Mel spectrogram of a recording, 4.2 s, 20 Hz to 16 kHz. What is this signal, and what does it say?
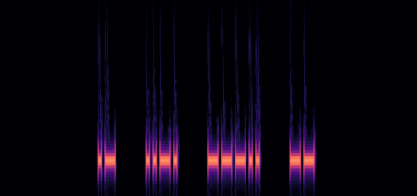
Morse code, heard as a keyed tone, about 36 wpm, spaced as for 20 wpm, 700 Hz. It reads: AF8M
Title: USA Call Signs - 4 Characters - 3x Character Spacing - 35wpm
